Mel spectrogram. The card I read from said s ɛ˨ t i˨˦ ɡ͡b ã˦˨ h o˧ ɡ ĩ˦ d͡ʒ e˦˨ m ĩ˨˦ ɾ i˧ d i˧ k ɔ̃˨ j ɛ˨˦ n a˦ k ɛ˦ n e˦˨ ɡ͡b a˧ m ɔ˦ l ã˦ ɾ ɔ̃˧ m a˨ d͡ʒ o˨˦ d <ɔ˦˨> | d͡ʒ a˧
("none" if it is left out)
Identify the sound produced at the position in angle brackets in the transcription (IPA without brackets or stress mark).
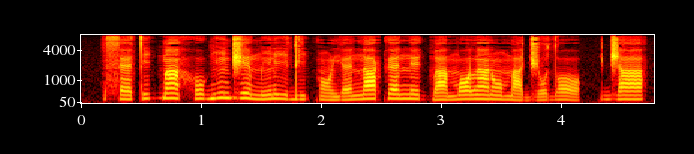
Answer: ɔ˦˨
